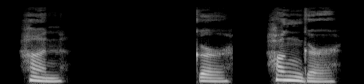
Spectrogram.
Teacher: Emphasize hun and soften gur.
